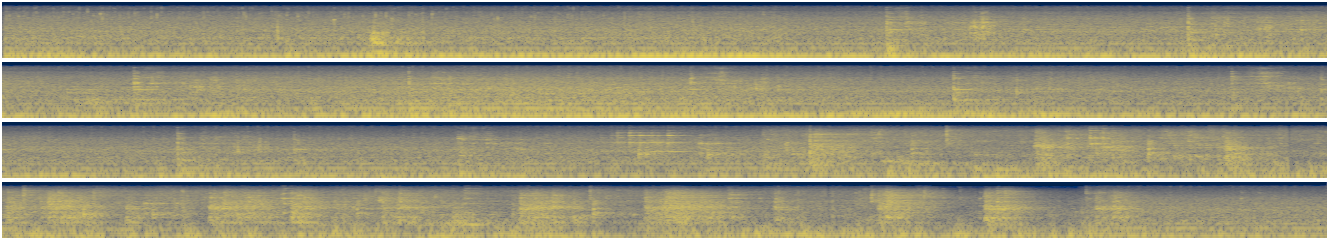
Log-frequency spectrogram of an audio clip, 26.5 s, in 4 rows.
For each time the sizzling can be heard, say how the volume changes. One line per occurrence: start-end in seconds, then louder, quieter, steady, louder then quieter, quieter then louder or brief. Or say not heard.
0.0-26.4 quieter.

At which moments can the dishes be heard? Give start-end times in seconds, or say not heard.
16.2-25.6.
